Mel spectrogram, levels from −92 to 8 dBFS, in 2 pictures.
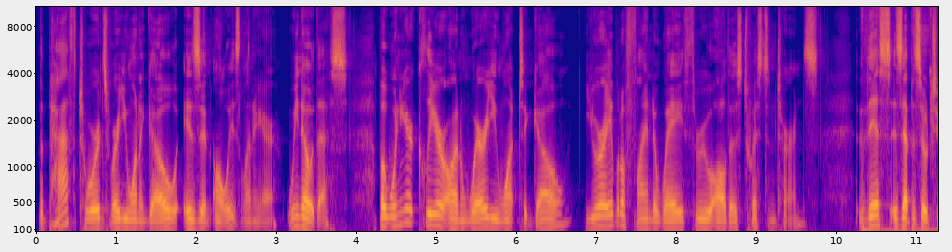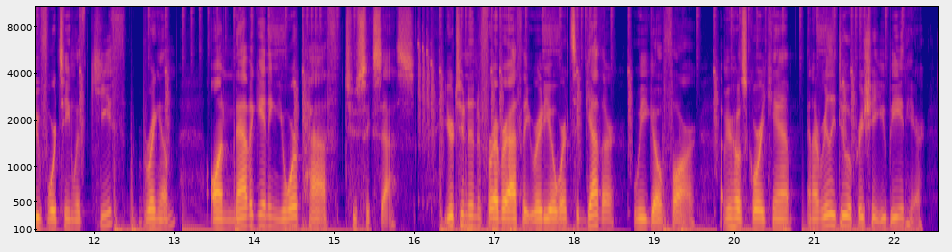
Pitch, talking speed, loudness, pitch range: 125 Hz, 195 wpm, -20 LUFS, 120-135 Hz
